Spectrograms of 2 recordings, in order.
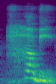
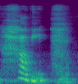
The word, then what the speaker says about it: hobby: And look, notice the sound of hobby. We pronounce the H as hobby, all right? It comes deep from your lungs, like hobby.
